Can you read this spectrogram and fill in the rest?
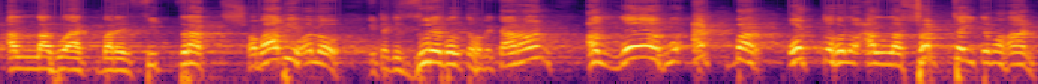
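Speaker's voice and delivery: ordinary talk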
